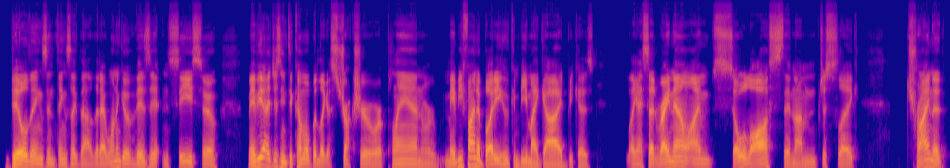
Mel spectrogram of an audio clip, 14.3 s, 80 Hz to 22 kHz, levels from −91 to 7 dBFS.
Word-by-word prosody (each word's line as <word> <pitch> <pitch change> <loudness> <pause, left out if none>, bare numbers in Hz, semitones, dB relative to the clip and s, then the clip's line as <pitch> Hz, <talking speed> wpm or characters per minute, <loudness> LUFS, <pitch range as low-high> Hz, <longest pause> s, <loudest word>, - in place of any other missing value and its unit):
buildings, 115 -1 +4
and 105 -3 -4
things 105 +1 -4
like 100 -2 -3
that, 100 -2 -4
that 100 - -3
I - - +3
wanna 125 +6 -2
go 115 -3 0
visit 105 +2 -2
and 100 - -11
see, 125 0 -1
so, 105 -3 -2 0.5
maybe 150 +11 +6
I 165 - +3
just 140 -1 -5
need 120 - 0
to - - -1
come 115 -4 0
up 105 - -1
with, 100 -1 -1
like, 95 - 0
a - - -8
structure, 95 -2 -3
or 90 0 -1
a - - -10
plan, 100 -1 -1
or 85 -2 -7
maybe 110 - 0
find 175 -2 +4
a - - +4
buddy 100 -4 +3
who 95 - -2
can 90 - -8
be 95 +2 -1
my 85 -2 +1
guide, 90 0 +1
because, 85 0 -8 0.5
like 100 - -3
I 100 - -2
said, 105 +1 +1
right 105 +5 +5
now, 120 -1 +4
I'm 105 -1 0
so - - -2
lost, 100 -1 +2
and 95 -2 -3
I'm 90 +1 -4
just, 110 -1 -6
like, 90 -2 -3 0.7
trying - - +2
to - - +2
100 Hz, 220 wpm, -22 LUFS, 95-115 Hz, 0.7 s, maybe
